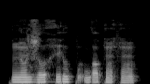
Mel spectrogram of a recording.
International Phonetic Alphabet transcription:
nõ˧˥ɮo˧˥ hɨ˧˥ɾu˧˥ po̰˧˥ wɔ˧˥põ˧˩fõ˧˩

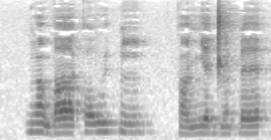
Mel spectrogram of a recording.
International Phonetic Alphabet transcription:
ɡʷã˦˨waː˧kɔ˦vɨ˦ k͡pĩ˦ | kã˨ɲɛ˧ d͡ʒɛ̃˨k͡pɛ˧

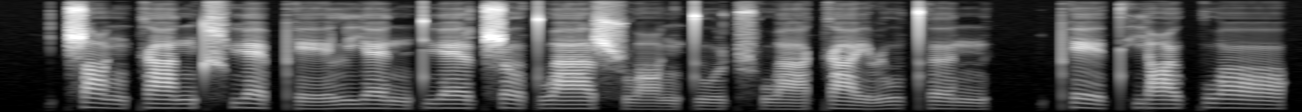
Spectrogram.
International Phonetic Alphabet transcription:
ʈ͡ʂɑ˥˨ŋka˦nt͡ɕʰɥɛ˥˨pʰe˨˦ɪ̯ ljɛ˥˨n t̪ɥɛ˦ʈ͡ʂɤ˥˨t̪wä˦ ʂwɑ˨˩ŋt̪u˨˦ ʈ͡ʂʰwä˨˦ka˥˨ɪ̯ɻu˦t̪ʰə˥˨n | pʰe˥˨ɪ̯t̪ʰjɑ˦ʊ̯ kwɔ˥˨

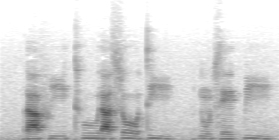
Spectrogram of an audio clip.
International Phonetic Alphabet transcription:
ɾa˨fiː˨ tʰuː˨ ɾa˨soː˦˨tiː˦˨ | ɗũ˨seː˨k͡piː˦˨

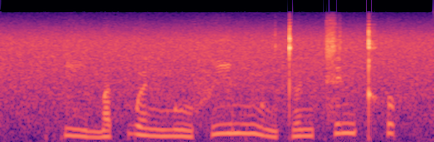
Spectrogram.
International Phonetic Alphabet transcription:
piː˨˩mɐ˨˥k̚wɵ˨n muː˨˩fiː˥m ŋʊ˨˩ŋt̪ɵ˧n t͡sɪ˥ŋkʰʊ˥k̚

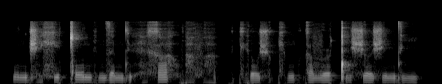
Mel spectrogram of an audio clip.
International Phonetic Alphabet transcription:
und͡ʒe̤ xʲeǀone̤ nzɛndyhɛ̤xa hṳɾa̤fa̤ | kʲa̤ɾoʃṳ kʲe̤ŋʷe̤ɡa və˞ǃi ʃə˞ʃi ndi

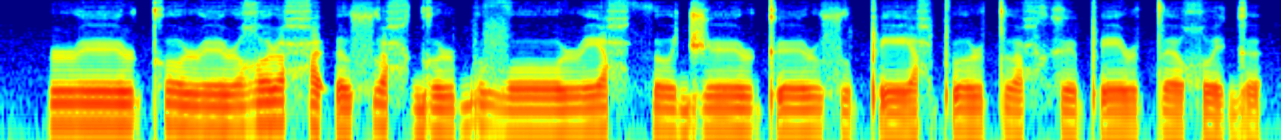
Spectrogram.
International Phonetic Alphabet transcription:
ɹøːɹ kʰoɹøɹʁʷəɹ ħəʔəsʷeħ ɡʊɹbʊ voːɹeːħ θʊːd͡ʒøːɹkʼøːɹ sʷə pʼeːħpʼʊːɹ tʊːħxøpʼeːɹ təːχʷeɡə

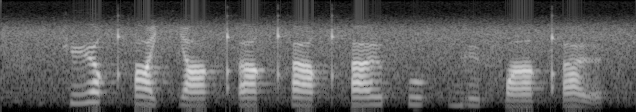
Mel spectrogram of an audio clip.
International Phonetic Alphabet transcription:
cyqʰɑçɑqʼɯ qʰøqʰø fuk ɡyfɑqʼø

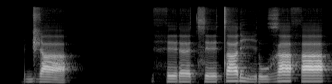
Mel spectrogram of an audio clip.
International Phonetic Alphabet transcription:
d͡ʒa˨ | he˨ɾɛ˨ t͡se˨ ta˦ɾiː˨ɾu˨ ɣa˦ha˦

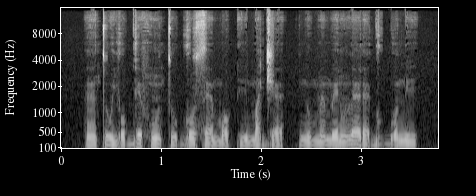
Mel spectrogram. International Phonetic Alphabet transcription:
ɛ̃˧ tu˨jo˧ ɡe˦fũ˦˨ tu˨˦ɡo˧ sɛ˧ mɔ˨ ki˨˦ma˧d͡ʒɛ˧ | nu˨mɛ̃˧me˧ ɾũ˦lɛ˦˨ɾɛ˧ ɡu˦ɡ͡bo˦ni˦˨

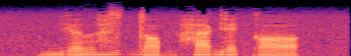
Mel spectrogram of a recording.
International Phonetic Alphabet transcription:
bʲʌða̤z dɒbhaɡɛ ɡɒ

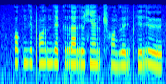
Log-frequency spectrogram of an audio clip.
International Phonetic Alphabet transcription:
kɔknzɪpʼɔ̃rnzɛk rar ɵɕɛ̃r ʈ͡ʂʰɔ̃dlørpʰɪ rø

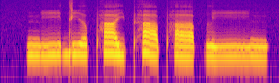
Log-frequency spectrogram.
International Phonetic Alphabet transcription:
ŋiː˩˧di˧ə̯ pʰa˥˨jpʰa˥˨pʰaː˧˩p̚ liː˩ŋ

